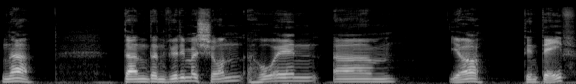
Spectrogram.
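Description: Very slow speech from a man at medium pitch, with ordinary pitch variation and long, frequent pauses. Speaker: podcast co-host. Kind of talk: casual chat.

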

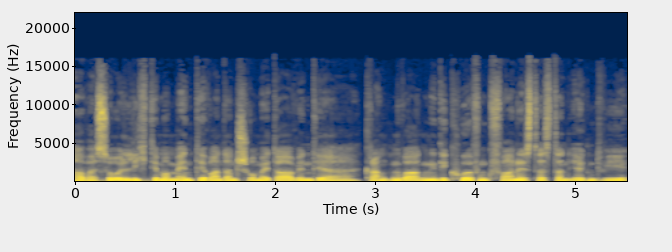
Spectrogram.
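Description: A man with a normal speaking voice, medium pitch, fairly even intonation, and moderate pace, in a very clean recording with a silent background and a dry, close sound with no echo. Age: 50s. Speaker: attack survivor. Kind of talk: testimony. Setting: studio.

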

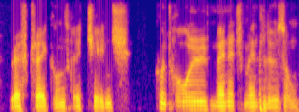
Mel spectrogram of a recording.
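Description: A man with a Viennese accent at a moderate pace, his intonation fairly even. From Austria, Vienna. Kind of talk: interview.

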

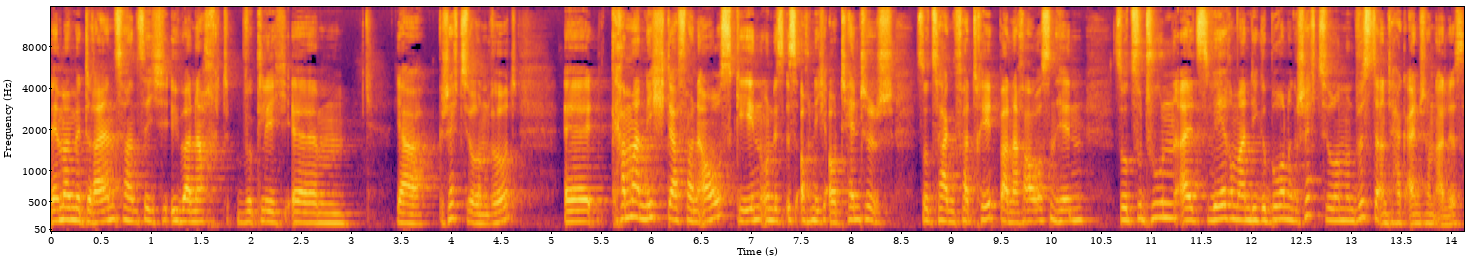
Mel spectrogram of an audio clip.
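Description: A woman speaks in an unremarkable speaking voice at a moderate pace. Her pitch is medium and varies in an ordinary way. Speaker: managing director of a family software company. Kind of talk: interview.

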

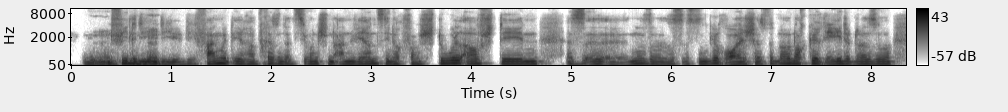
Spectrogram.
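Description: The man's voice is somewhat breathy and monotone, with flat intonation. His pace is fairly quick. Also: medium pitch for a man. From Swabian Alb, Germany. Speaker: animation video designer. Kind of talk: casual interview. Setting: video call.

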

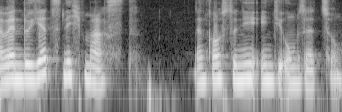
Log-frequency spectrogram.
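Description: A woman talks very slowly in a Russian accent. Her pitch is medium, with ordinary pitch variation. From Kazakhstan. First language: Russian (speaking German). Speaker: photographer and business coach. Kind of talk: solo podcast monologue.

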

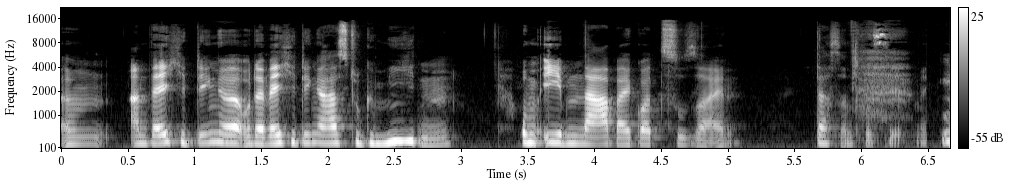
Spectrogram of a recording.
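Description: Her voice is fairly high, with a bright, sharp tone and fairly even intonation. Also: moderate pace, big swings in loudness. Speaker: podcast co-host. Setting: video call.

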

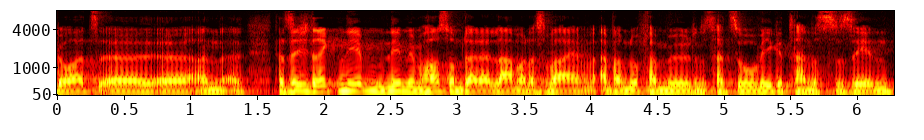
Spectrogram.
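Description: Amid audible room echo, a man speaks at a medium pitch with fairly even intonation. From Germany, Saarland. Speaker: startup co-founder. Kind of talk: interview conversation. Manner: hesitant, many filler sounds.

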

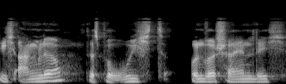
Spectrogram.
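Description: Against a quiet background, a man at medium pitch speaks with a bright, sharp tone. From eastern Germany, Saxony-Anhalt and Thuringia. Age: 60s. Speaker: asthma patient. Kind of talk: interview.

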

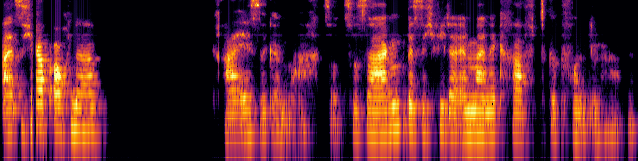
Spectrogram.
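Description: This woman's fairly low voice moves at a moderate pace in a monotone, flat intonation. Her loudness swings widely. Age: 50s. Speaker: psychotherapy practitioner. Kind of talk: interview.

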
